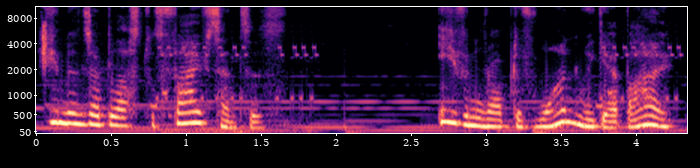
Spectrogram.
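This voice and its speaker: A woman voicing a poised, solemn lady in a video game, speaking formally and in a measured way. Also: mid-range voice, animated, mellow, close to an everyday voice. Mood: serene. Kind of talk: video game dub reading. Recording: music under the voice.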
